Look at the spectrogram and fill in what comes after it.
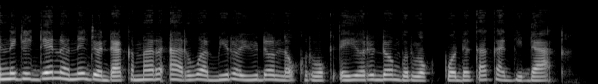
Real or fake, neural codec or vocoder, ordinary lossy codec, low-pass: fake; codec, 44.1 kHz, 1.7 kbps, Pupu-Codec; none; none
